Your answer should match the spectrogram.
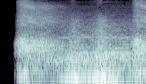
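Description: Whooshing sound effect with a deep rumble and music under it, from an animated logo intro; it starts suddenly just after a moment of silence and swells near the end.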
